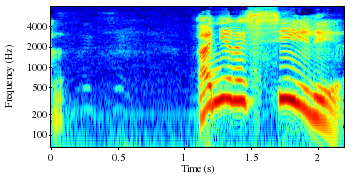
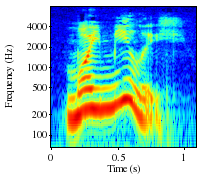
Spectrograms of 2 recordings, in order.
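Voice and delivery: cool, controlled endearment; cold retort; 3 semitones higher, slower than usual. A narrator's reading. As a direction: turn the endearment into a chilly rebuff. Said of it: "холодно возразила куртизанка".

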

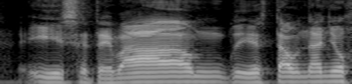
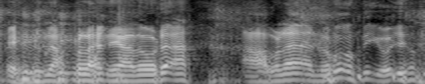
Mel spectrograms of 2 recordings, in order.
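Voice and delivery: laughing; 4 semitones higher, 3 dB louder than usual. Real, not acted. Joking about smugglers, laughing.

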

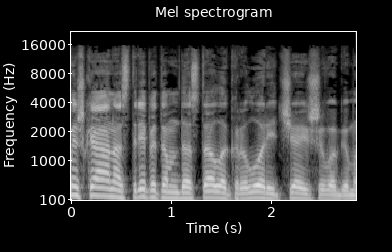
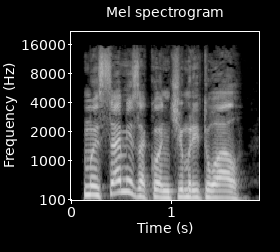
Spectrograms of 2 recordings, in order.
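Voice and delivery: defiant outburst; 6 semitones higher, 3 dB louder than usual. A narrator's reading.

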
